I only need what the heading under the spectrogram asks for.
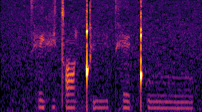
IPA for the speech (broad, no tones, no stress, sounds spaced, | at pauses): tʰ e fʲ u tʼ ɒ ǃʼ iː tʰ e ǃʼ uː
